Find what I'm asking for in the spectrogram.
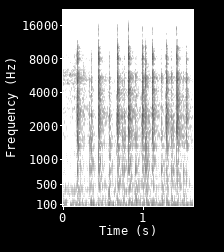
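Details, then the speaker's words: Polaris Ranger 570 SP Premium, rear wheel turning in neutral: sharp light metallic ticks about six or seven a second from loose rear brake pads clicking against the rotor. Planned fix is springs pushing the pads away from the rotor, after needless axle replacement. "when they're running hear that this is the sound that we were picking up"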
